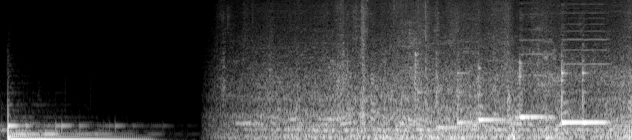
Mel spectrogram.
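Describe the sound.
Train travelling toward Murcia del Carmen station: a sustained tone fades into a brief silence, then a steady, loud rumble and rattle of the moving train continues.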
